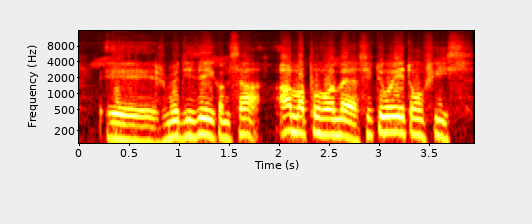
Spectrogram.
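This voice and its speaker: Amid noticeable background noise, a man speaks at a very slow pace with a fairly high pitch and ordinary pitch variation. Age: 70s. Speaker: retired farmer and microlight pilot. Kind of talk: personal testimony. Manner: halting, many hesitations.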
